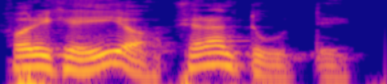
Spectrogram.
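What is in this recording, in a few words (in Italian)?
"fori che", vocabolario dialettale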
